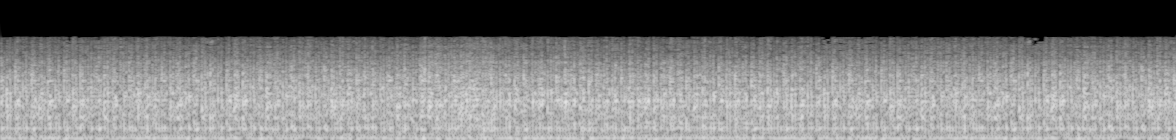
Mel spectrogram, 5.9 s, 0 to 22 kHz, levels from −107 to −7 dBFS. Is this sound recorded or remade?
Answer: remade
